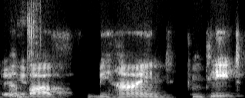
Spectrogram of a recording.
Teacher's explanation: all of them are two syllables same thing two syllables but now our stress is on the second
